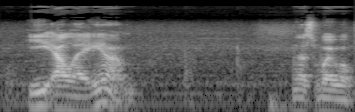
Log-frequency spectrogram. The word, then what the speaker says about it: Elam: little bit more tenuous is the name of Elam ela M that's the way we'll pronounce it today anyway mostly I'm sure is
